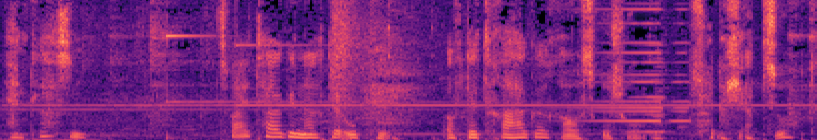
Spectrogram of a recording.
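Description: Hesitant hospital assistant, highish voice, clipped answers, radio play with music behind. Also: male voice, lively intonation, normal speed, vocal fry. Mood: puzzled. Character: hesitant hospital assistant recalling his vanished boss.

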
